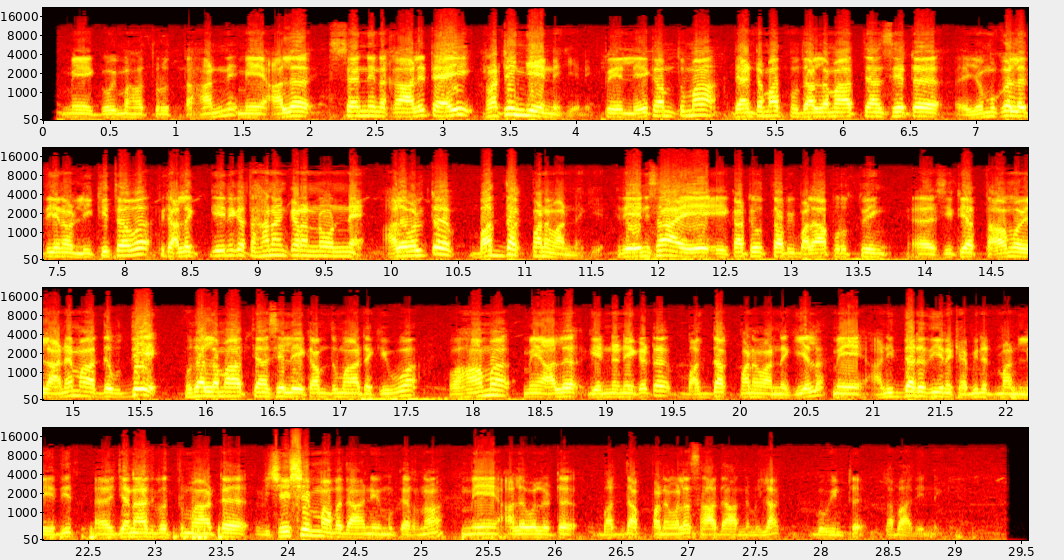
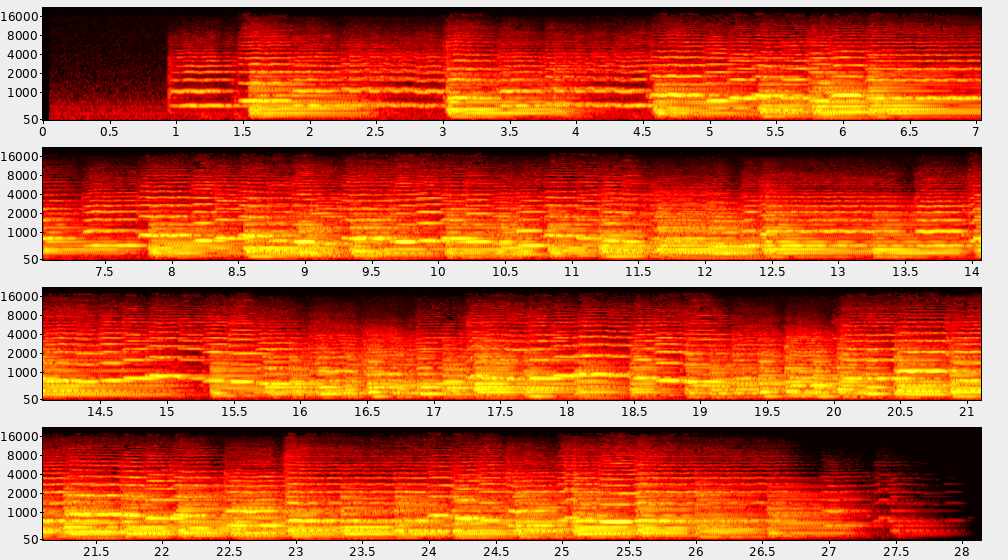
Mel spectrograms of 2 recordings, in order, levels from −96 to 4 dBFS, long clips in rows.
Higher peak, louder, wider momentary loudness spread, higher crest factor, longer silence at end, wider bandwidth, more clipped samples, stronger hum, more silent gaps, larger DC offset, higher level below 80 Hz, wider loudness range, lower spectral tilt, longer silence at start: first, 0 dBFS vs -4 dBFS; first, -10 LUFS vs -20 LUFS; about the same, 10 LU vs 9 LU; second, 10 dB vs 16 dB; second, 0.4 s vs 0.6 s; first, over 20 kHz vs 14.5 kHz; first, 0.3% vs under 0.1%; neither; neither; neither; first, -32 dBFS vs -64 dBFS; about the same, 3 LU vs 4 LU; about the same, -4 dB/octave vs -5 dB/octave; second, 0.1 s vs 0.95 s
